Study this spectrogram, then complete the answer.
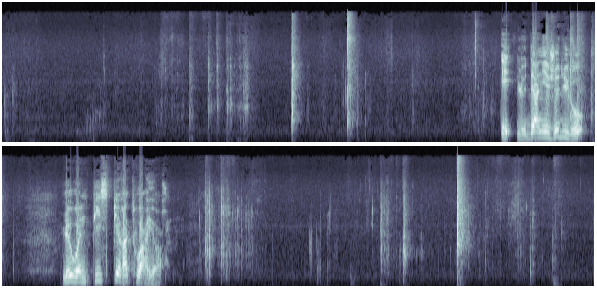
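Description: A plastic game case clicks and rattles as it is handled.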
